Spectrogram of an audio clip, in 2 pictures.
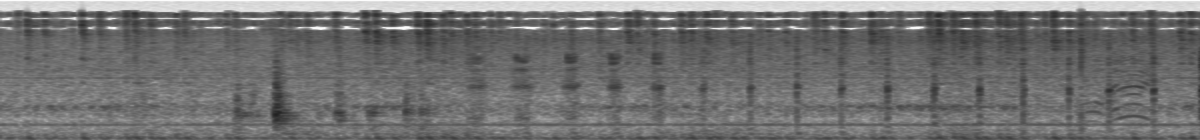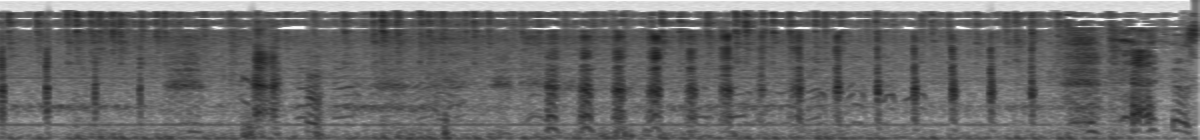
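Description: A farm utility vehicle's engine running with a low rumble and a constant hum. From about two seconds in, many short high calls repeat over it.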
